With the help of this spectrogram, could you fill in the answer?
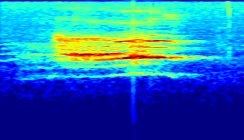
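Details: Female domestic cat in heat giving a single drawn-out, nasal, harmonic-rich yowl of about a second and a half, swelling then fading, with a faint click near the end.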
